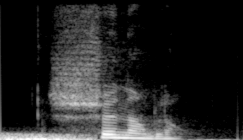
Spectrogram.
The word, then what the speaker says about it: Chenin blanc: Chenin blanc, Chenin blanc. Le C est silencieux, donc tu ne diras pas Chenin blanc, mais Chenin blanc.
